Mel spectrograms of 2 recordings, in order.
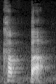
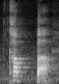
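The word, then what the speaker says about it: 合羽: 발음이 좀 특이합니다. 카빠. 카빠. 하에서 발음이 파가 돼서 카빠가 된 건데 카빠라는게 날개를 합쳤다는 뜻인데 요러 그림입니다.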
